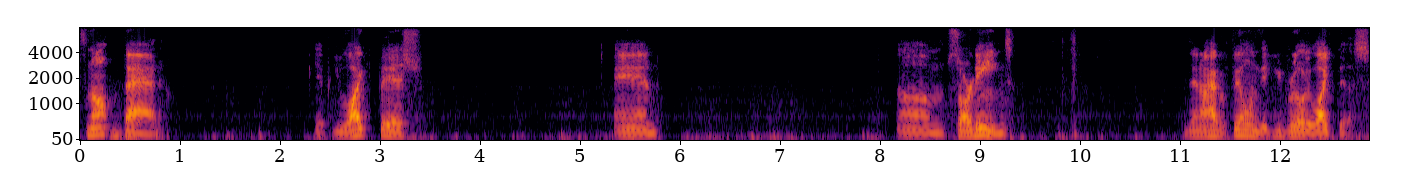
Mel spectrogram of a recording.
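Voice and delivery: speaking with food in mouth. Tasting something fishy, the speaker describes it while chewing. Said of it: "because I'm chewing it up".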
